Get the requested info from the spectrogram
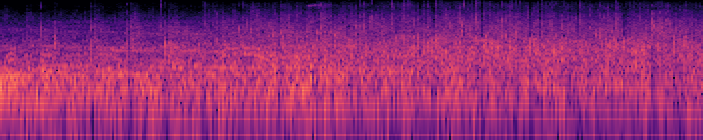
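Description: Audience applauding, the clapping filling in about a second in, with voices over it.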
